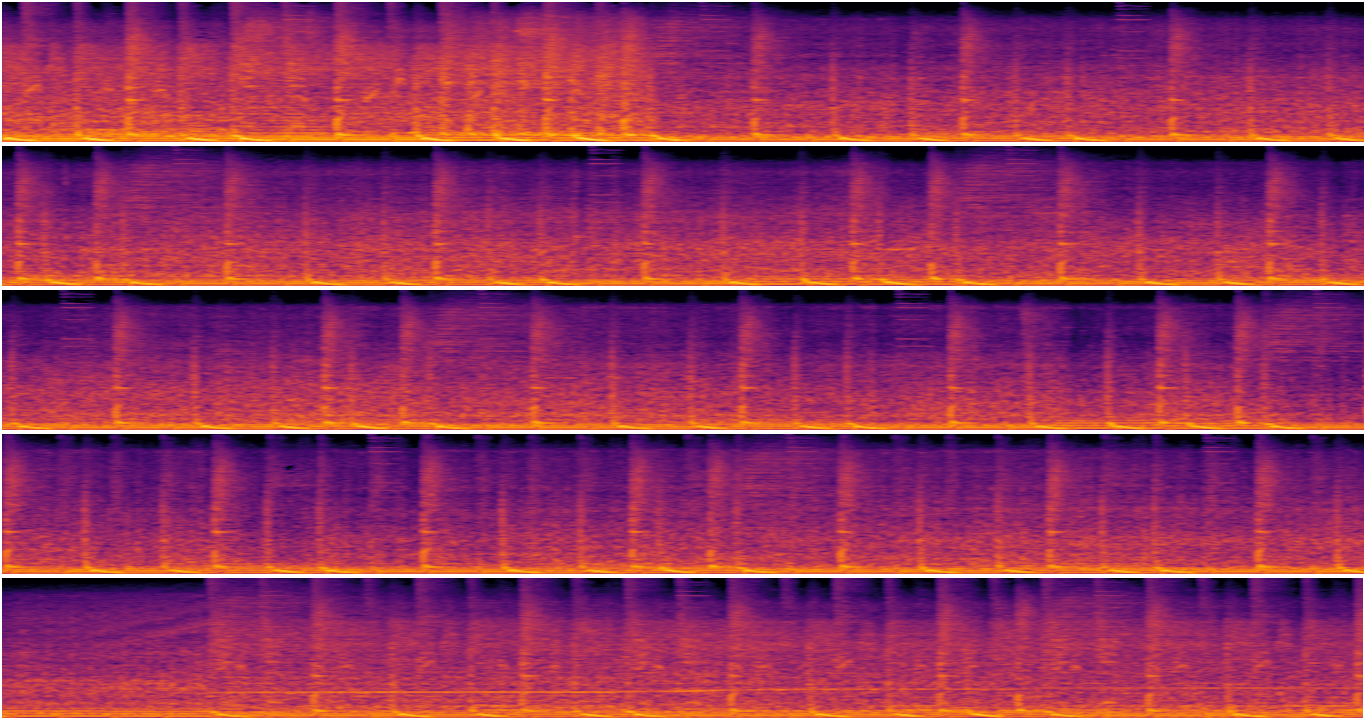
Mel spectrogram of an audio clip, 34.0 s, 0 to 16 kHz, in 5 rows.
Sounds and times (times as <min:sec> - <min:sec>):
Music: 0:00.0 - 0:34.0
Truck: 0:00.0 - 0:34.0.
